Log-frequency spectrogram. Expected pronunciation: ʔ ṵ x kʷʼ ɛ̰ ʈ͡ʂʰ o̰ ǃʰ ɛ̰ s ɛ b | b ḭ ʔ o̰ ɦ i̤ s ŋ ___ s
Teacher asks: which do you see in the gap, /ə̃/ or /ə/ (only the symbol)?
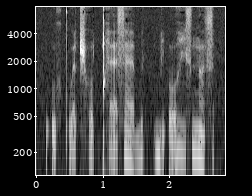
ə̃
